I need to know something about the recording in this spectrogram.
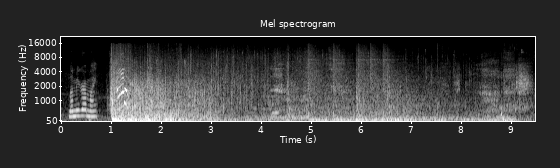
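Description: A loud blast erupts, followed by a long rumbling roar.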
